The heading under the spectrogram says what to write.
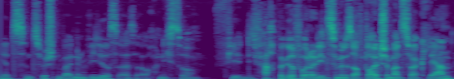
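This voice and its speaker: A man talks at a fairly quick pace with lively intonation. His dark, mellow tone is somewhat breathy. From northern Germany, Braunschweig. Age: 30s. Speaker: neurologist and YouTuber. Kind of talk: casual interview. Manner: hesitant with fillers.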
